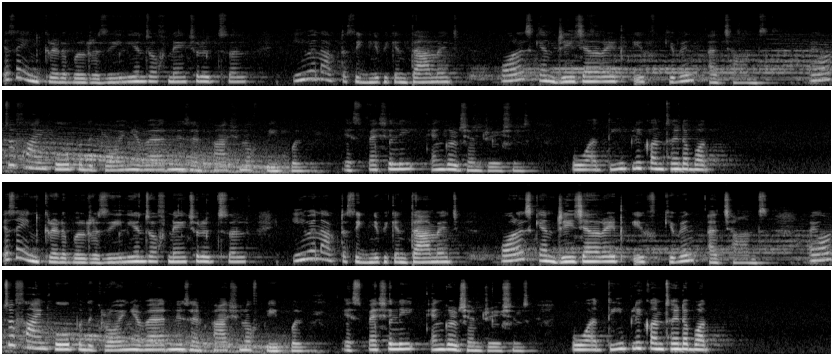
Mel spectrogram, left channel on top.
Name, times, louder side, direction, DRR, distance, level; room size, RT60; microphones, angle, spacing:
voice 1, 0.0-2.4 2.9-4.5 5.0-13.7 14.0-15.4, right 4 dB, 70° right, 15 dB, 0.7 m, -19 dB
sound 1, 4.6-11.2, left 2 dB, 30° left, 2.4 m, -31 dB
27.5 x 21.0 x 5.0 m, 0.82 s
head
